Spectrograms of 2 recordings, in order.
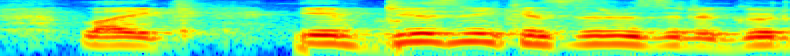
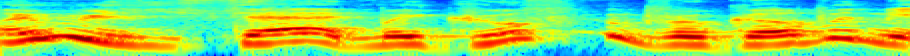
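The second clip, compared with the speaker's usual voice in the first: teasing, silly, mocking dopey voice, raised; 3 semitones higher, 4 dB louder than usual. Showing how mocking a friend's voice would sound: mocking impression of Tristan. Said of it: "doing an impression of his voice".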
